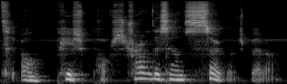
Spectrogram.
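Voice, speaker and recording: A woman voicing a proud, playful vampire wanderer in an ASMR roleplay, halting and teasing, easily flustered. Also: on the high side, darkish tone, close to an everyday voice. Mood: playfully indignant. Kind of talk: ASMR roleplay, acted one-sided dialogue.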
